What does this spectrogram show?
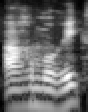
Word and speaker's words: Armorik: Armorik in French you say Armorik, so really all the air and so. But it depends on all your accents or so. It can be everything.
